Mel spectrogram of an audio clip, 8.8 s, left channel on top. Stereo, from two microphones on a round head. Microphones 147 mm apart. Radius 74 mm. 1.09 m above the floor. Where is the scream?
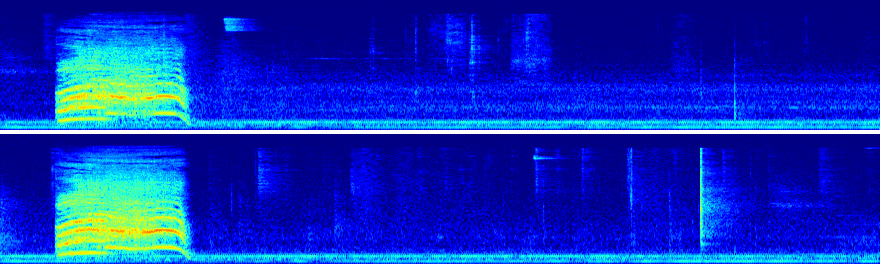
65° right (ahead or behind), 1.4 m; by 1.9 s 40° right (ahead or behind), 0.9 m.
